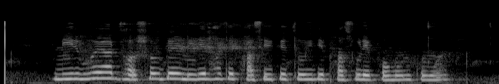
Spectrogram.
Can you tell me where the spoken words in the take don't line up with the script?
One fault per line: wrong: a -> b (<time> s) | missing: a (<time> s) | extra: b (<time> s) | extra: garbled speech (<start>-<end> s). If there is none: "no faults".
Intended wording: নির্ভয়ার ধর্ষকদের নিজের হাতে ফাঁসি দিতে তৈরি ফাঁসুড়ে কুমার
extra: পবন (3.8 s)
